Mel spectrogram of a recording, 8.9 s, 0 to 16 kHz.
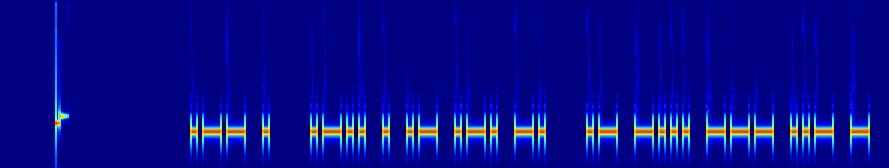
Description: Morse code, heard as a keyed tone, about 20 wpm, 700 Hz. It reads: WE LEARN ABOUT
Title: Sentences from Top 1000 Words - Review Part 5 - 20wpm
